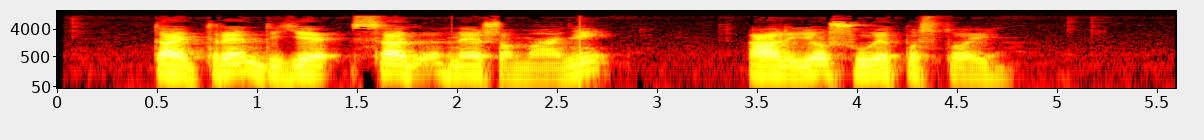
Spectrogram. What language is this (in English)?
Serbian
